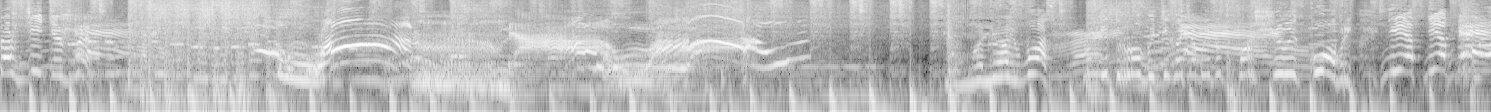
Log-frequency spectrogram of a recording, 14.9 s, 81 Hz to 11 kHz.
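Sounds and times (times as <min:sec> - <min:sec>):
steady rhythmic thumping: 0:00.0 - 0:14.9
several cats meowing: 0:02.8 - 0:08.0, 0:10.4 - 0:13.2.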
